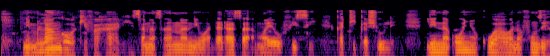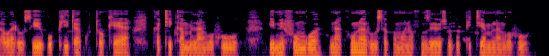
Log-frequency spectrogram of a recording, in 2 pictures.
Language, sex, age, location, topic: Swahili, male, 18-24, Kisumu, education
